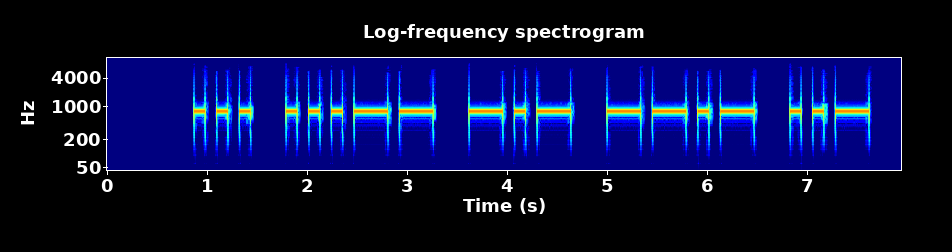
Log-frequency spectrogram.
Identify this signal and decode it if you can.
Morse code, heard as a keyed tone, about 10 wpm, 800 Hz. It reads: S3KQU
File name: LEZIONI / 6 PKX0 / 6 PKX 10wpm 2426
